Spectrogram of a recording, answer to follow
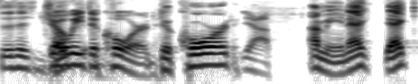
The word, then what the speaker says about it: Daccord: Every opportunity to take the lead, and for whatever reason, I mean, Seattle's goalie, how do you pronounce this? Joey Daccord.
